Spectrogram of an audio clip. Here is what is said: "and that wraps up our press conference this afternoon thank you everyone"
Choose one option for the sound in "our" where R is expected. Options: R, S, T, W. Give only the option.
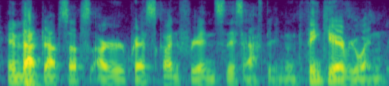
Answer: R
